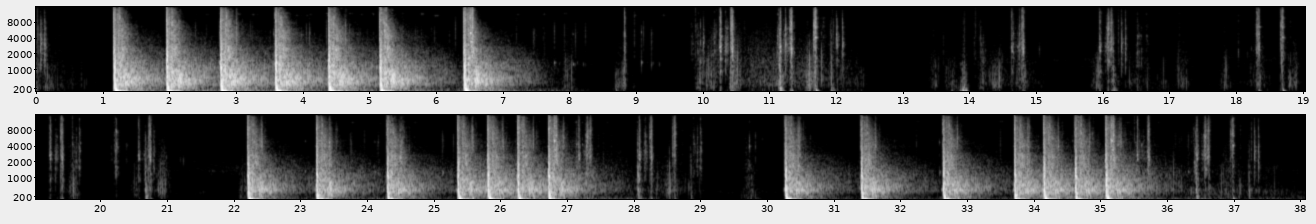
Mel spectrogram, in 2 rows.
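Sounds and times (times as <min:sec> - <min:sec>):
pistol shots with echo: 0:01.2 - 0:07.4, 0:22.2 - 0:27.5, 0:30.3 - 0:35.9
pistol metallic clicks: 0:01.2 - 0:08.4, 0:22.2 - 0:29.1, 0:30.3 - 0:37.5.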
